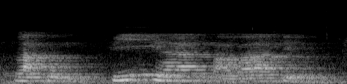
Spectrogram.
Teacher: Kemudian ada mim mati ketemu dengan fa'il. Mim mati ketemu dengan fa'il harus jelas nih. Karena itu disebut dengan idhar syafam.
